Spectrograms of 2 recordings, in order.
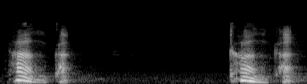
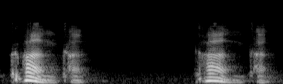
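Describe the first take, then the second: The two takes are said the same way.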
